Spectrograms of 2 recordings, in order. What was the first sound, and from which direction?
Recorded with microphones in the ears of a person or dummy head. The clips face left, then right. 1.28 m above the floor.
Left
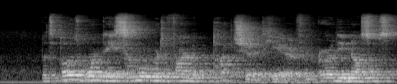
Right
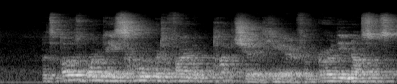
A man speaking, 20° left (ahead or behind).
